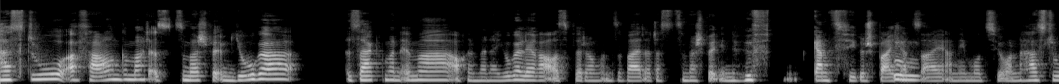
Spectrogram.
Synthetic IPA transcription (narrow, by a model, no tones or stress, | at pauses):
hastd̥uːɛ̰ɐfaːʁ̞ʊŋənɡəmaχtʔa̰lzot͡sʊmbaɪʃpiːlɪmjoːɡa | zaːk̚tmanʔɪ̰mɐa̰ʊxɪnmaɪnɐjoːɡaleːʁ̞ɐʔa̰ʊsb̥ɪldʊŋʊ̰ntz̥ovaɪtɐd̥asd̥ːt͡sʊmbaɪʃpiːlɪnenɦʏftn̩ɡ̥ant͡sfiːlɡəʃpaɪçɐtz̥aɪʔa̰nemot͡sjo̰ːnənɦastd̥uː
